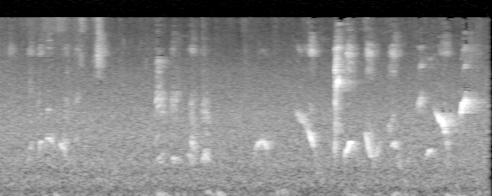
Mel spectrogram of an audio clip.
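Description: A lyrebird runs through a varied medley of short chirps, clear whistles and quick rising and falling sweeps, the phrases changing every fraction of a second.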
